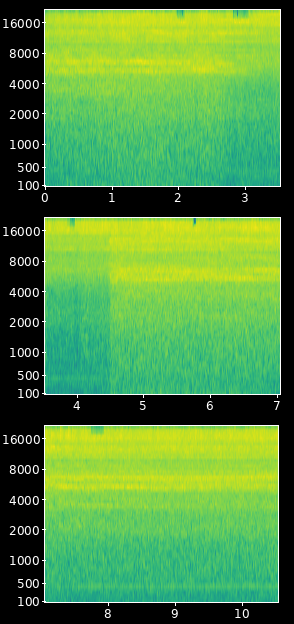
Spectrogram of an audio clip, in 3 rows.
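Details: Renner RS Top 7.5 kW screw air compressor (about 1 m³/min), built 2013, just under 5,000 working hours, regularly maintained with air/oil separator, oil filter and air filter replaced: steady, even airy rush with a faint constant hum, no knocks or rattles, running smoothly and healthy.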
